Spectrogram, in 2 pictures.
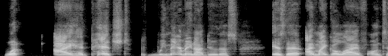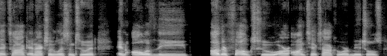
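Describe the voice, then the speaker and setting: A man's voice: mid-range voice, no room sound. Man chatting casually, very dry close sound. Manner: blunt, sweary enthusiasm. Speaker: podcast co-host and amateur voice actor. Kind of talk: casual podcast chat.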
